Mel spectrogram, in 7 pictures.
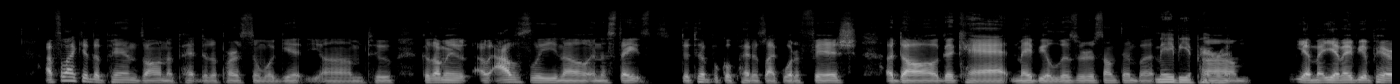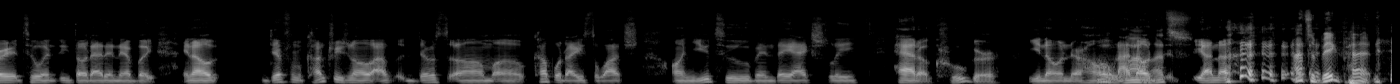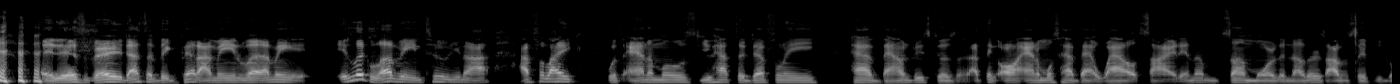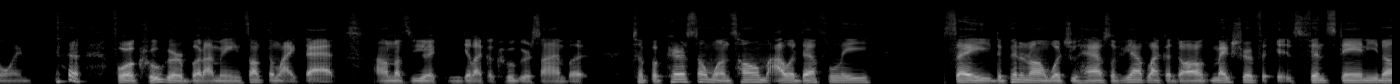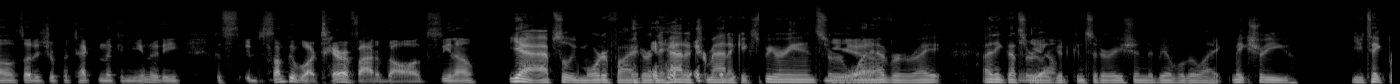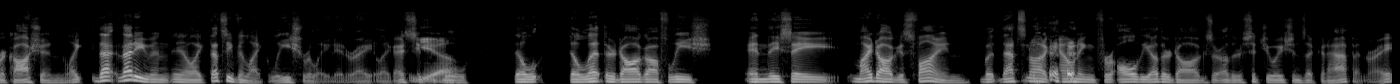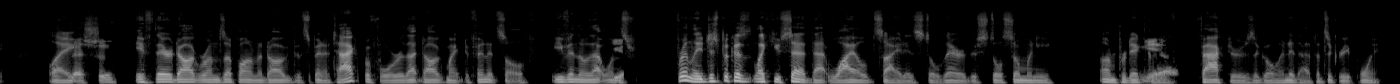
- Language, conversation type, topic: English, unstructured, What should people consider before getting a pet for the first time?
- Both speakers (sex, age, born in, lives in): male, 35-39, United States, United States; male, 35-39, United States, United States
- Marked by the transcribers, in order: "cougar" said as "crougar"; laugh; tapping; chuckle; "cougar" said as "crougar"; "cougar" said as "crougar"; laugh; other background noise; laugh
